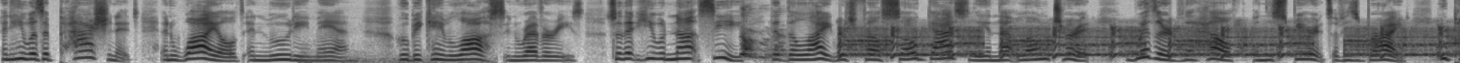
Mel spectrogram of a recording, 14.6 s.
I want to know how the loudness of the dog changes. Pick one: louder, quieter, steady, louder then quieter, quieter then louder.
steady.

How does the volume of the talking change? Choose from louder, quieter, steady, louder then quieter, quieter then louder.
steady.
